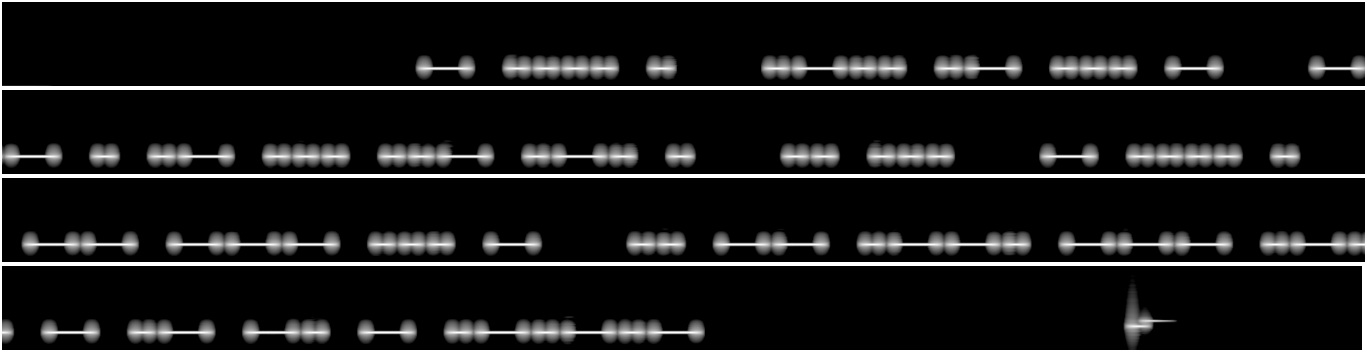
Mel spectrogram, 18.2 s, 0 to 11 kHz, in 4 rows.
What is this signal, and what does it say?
Morse code, heard as a keyed tone, about 25 wpm, 700 Hz. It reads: THE LAST MEASURE IS THE MOST IMPORTANT.
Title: Sentences from Top 1000 Words - Review Part 2 - 25wpm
